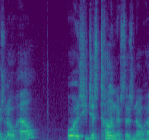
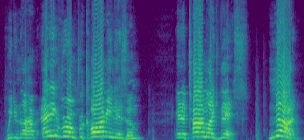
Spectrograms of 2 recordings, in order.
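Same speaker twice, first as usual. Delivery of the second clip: loud, higher patriotic tirade; hammed-up indignant yelling; outraged rant; 4 semitones higher, 15 dB louder than usual. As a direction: lay down the law at a shout. Patriotic rant against the lyric.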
